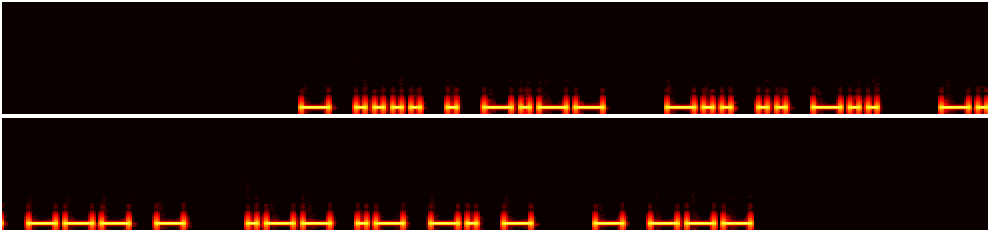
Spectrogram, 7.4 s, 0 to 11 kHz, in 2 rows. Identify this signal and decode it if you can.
Morse code, heard as a keyed tone, about 34 wpm, 700 Hz. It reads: THEY DID NOT WANT TO
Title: Sets of 5 Words 35wpm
